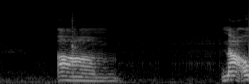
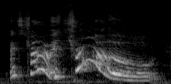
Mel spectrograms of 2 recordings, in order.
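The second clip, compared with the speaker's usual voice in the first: high, loud, drawn-out agreement; excited squeal; 13 semitones higher, 6 dB louder, slower than usual. Real, not acted. Fan agreeing he is a real one, excited high squeal. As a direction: squeal it high, stretching each "true". Gushing over romance.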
